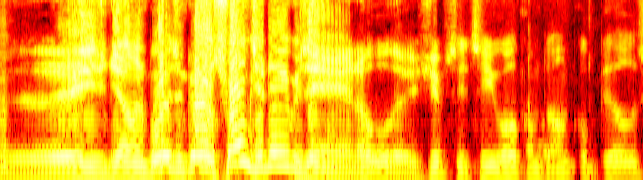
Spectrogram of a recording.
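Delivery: booming ringmaster intro; grand entrance announcement. Acted. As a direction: announce it to the whole arena. Host opens the show.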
